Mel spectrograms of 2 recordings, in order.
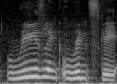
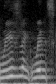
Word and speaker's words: Ryzlink rýnský: going to break down and basically this wine reese link rinsky as you see on the bottom you can see it just at the bottom here but reese link rinsky is basically the czech word for ryan riesling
